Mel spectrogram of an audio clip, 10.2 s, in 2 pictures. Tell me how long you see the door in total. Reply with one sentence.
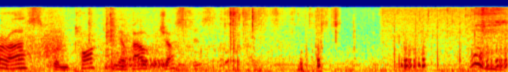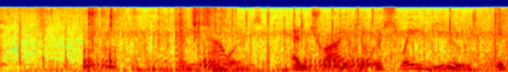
The door can be heard for 2 seconds in total.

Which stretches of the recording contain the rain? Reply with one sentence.
You can hear the rain from 3.8 to 10.1 s.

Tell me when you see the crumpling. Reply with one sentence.
The crumpling can be heard from 1.8 to 3.4 s and from 5.4 to 7.5 s.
